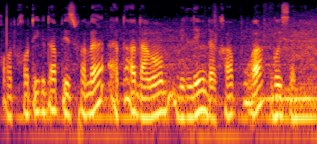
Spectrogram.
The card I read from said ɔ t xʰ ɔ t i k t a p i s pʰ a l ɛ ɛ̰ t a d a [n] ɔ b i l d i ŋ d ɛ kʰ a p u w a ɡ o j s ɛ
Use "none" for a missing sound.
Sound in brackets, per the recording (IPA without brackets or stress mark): ŋ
